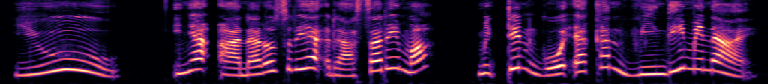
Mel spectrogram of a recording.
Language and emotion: Santali, disgusted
